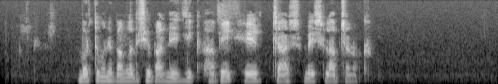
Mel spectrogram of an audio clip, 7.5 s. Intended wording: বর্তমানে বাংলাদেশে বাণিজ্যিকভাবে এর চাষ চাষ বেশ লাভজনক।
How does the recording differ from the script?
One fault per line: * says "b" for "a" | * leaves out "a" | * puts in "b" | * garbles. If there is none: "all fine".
* leaves out "চাষ"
